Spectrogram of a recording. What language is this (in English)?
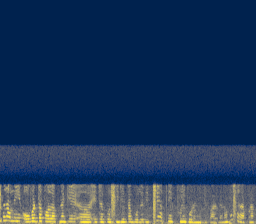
Bangla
